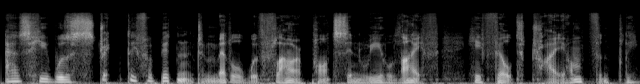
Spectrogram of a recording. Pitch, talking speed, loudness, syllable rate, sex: 90 Hz, 160 wpm, -22 LUFS, 4.1 syllables/s, male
